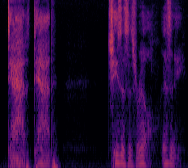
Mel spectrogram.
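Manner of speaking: slow, crying, tearful pleading tone. Retelling a son pounding on the door at night: imitating a tearful son. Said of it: "he's just in tears".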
